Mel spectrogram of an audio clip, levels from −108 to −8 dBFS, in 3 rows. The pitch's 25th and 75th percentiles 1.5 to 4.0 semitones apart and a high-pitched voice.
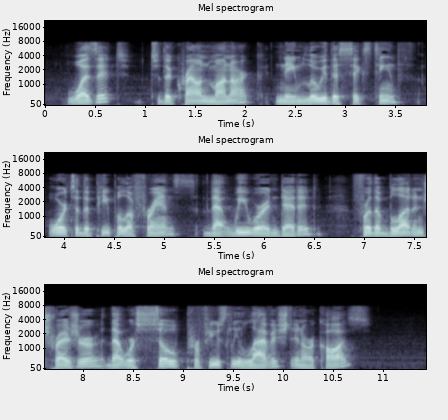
No: average, 2.8 semitones; low, 110 Hz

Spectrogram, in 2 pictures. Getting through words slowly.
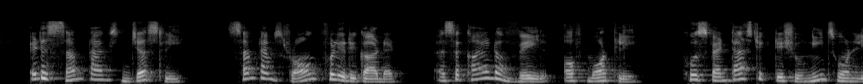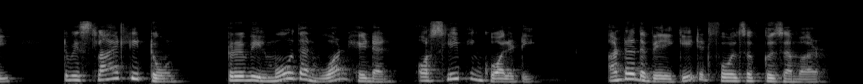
Yes: slow, 130 wpm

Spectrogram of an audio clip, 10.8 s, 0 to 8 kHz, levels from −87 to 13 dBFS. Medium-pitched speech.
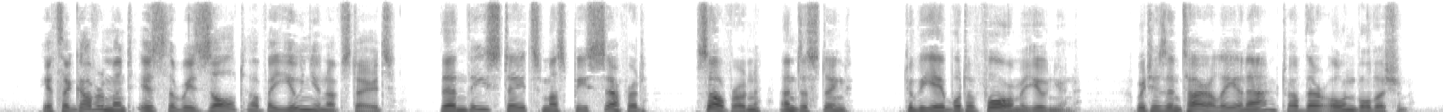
Yes: medium, 155 Hz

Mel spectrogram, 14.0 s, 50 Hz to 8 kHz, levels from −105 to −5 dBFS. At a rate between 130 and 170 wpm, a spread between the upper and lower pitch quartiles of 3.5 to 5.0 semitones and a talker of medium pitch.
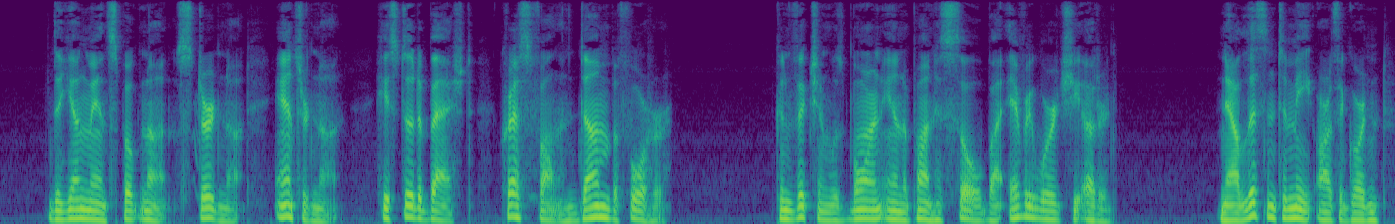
No: average, 150 wpm; average, 4.6 semitones; low, 115 Hz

